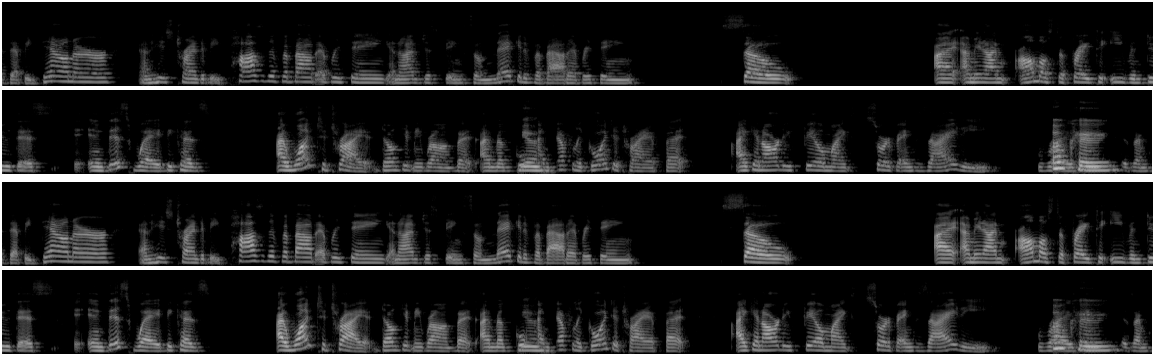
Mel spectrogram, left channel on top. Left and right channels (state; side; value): normal; both; correlation 0.68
